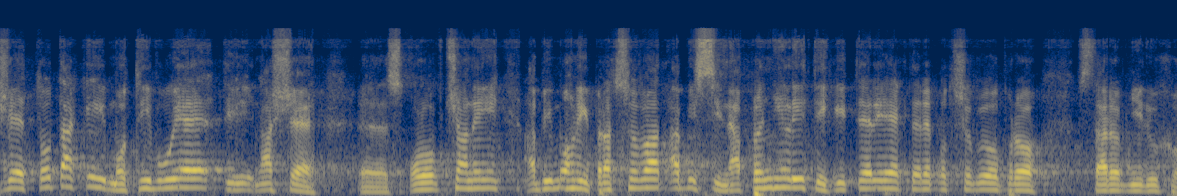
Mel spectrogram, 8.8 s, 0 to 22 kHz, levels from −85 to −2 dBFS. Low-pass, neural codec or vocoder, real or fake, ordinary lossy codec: 9.9 kHz; vocoder, 22.05 kHz, 80 mel bands, WaveNeXt; fake; Opus, 16 kbps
